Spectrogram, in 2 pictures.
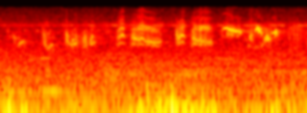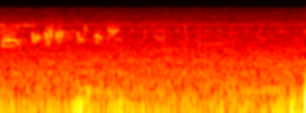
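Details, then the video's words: A rubythroat calling gives a quick run of varied, scratchy chirps and whistled notes over about three seconds, with a steady low rumble of wind or distant traffic beneath. "Rubythroat with Calling"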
